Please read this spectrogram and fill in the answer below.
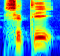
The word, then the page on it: swti: apatani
